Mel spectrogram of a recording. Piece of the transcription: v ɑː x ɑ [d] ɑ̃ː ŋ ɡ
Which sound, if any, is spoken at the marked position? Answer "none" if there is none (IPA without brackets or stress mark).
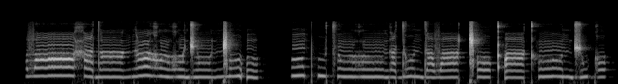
d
